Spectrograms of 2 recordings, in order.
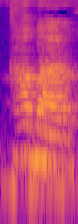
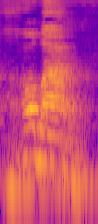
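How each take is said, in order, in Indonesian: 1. Dimulai dengan k biasa dan vokal yang ringan. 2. Dimulai dengan kh tenggorokan dan vokal yang lebih gelap. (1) "lain kabar"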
